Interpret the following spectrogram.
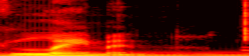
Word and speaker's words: Leimon: favorite country Japan they're called Carl lemon it's pronounced Layman okay this brand reached out to us over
